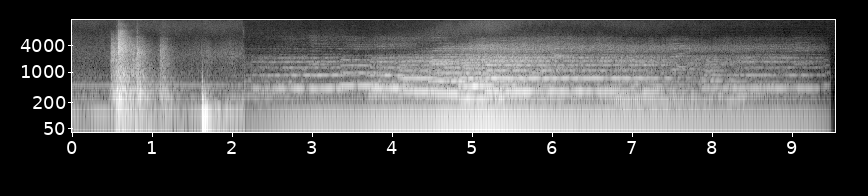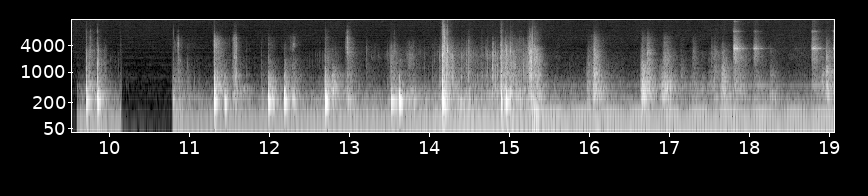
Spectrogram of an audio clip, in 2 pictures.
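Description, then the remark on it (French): A door creaks open slowly with a long, swelling groan, then goes quiet before a run of sharp clicks and knocks from the latch and frame, with no voices. “Elle ouvre la porte.”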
